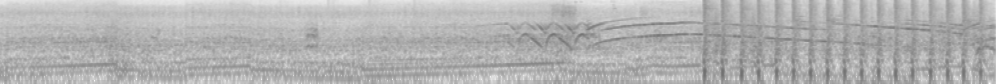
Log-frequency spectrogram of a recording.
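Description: A car engine revs and drones steadily.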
